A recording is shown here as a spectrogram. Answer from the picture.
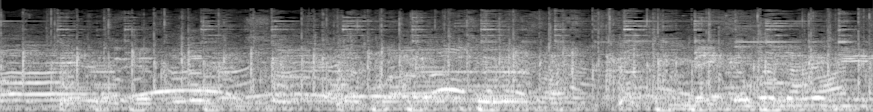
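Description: Live forró trio of accordion (sanfona), zabumba drum and triangle playing a xote. A melodic line runs over a steady percussive beat.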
